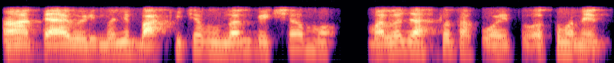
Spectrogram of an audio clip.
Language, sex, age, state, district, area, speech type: Marathi, male, 18-30, Maharashtra, Amravati, urban, conversation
